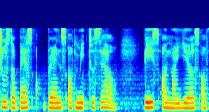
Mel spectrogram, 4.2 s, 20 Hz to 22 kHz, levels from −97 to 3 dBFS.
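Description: Throughout the speech, one channel arrives roughly 5 ms behind the other, and when the two are folded to mono the result is channel delay (comb filtering). Energy shared by both channels cancels at a regular series of frequencies, starting near 100 Hz and repeating at even intervals up the spectrum. Those fixed notches carve the speech into a hollow, phasey sound, as though heard through a tube.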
